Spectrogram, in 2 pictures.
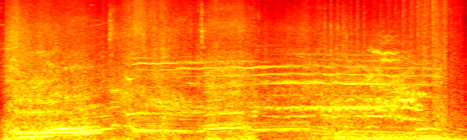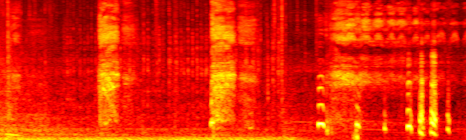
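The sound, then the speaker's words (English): Loud race car engines revving with sweeping, wavering pitch, heard alongside nonstop screaming for about seven seconds before dropping to quieter sound with a few sharp clicks. “It's someone screaming nonstop and the loudest car engines you've ever heard.”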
